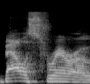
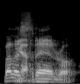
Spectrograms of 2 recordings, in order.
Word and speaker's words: Balestrero: Yeah, Ballestrero is the way it's pronounced. – Ballestrero. Yeah. Okay, I should get that right, because it's it's an Italian name.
